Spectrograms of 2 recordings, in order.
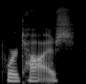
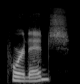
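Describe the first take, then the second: First: The word is pronounced the Canadian way. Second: The word is pronounced the American way. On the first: "Canadians call it a portage" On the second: "Americans call it a portage"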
